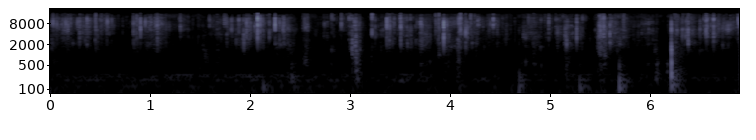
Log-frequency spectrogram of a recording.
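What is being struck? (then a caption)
Foam bead slime. White foam-bead slime (floam) is squeezed and rubbed on the sides of a black mannequin-head microphone by both hands with long blue nails. It makes dense, continuous crunchy squishing and crackling with bright popping bursts over a quiet low rumble.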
